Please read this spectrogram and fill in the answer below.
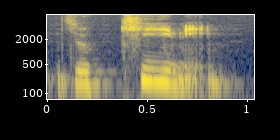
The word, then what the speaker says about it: zucchini: This time it's the middle syllable, so the chi in zucchini is spelled C plus H. So again, we get this hard K sound.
